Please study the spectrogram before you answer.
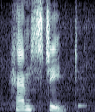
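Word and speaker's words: Hampstead: हैम्पस्टीड, यहाँ पे पी जो है साइलेंट है, देखिए हैम्पस्टीड पढ़ते हैं यहाँ पे, हैम्पस्टीड नहीं पढ़ते, हैम्पस्टीड। ठीक है, क्योंकि ये एम और पी जब आता है तो यहाँ पर पी को साइलेंट किया था, हैम्पस्टीड।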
